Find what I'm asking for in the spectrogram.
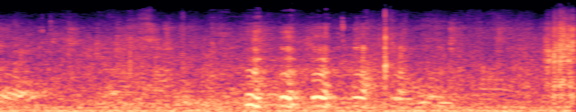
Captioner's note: crowd member laughing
